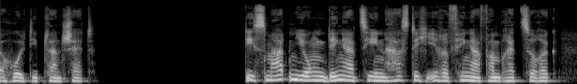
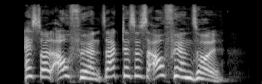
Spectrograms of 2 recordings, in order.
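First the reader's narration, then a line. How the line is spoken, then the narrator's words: Girl shrieking. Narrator (German): kreischt eines der Mädchen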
